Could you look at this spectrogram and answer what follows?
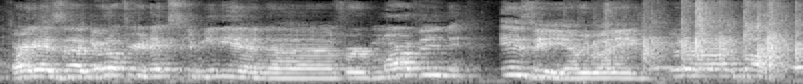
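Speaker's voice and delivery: announcer hype. Real, not acted. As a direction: hype up the next act for applause. Host brings on next comedian.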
